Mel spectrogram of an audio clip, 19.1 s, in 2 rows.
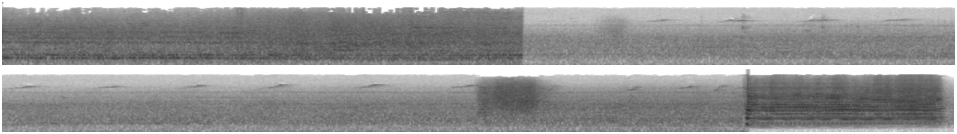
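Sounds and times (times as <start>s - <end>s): diesel train rumble: 0.0s - 19.0s.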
